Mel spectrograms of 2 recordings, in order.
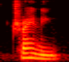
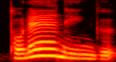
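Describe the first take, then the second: First: It is said with English pronunciation. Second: It is said with Japanese katakana pronunciation. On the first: "meaning training" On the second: "I will read in Japanese first"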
